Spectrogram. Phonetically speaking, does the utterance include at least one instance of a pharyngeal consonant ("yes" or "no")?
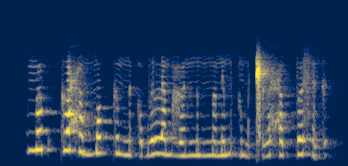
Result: yes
